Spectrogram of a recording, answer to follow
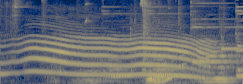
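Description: A cat's long yowl at night: one drawn-out call that rises a little and then slowly sinks in pitch.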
